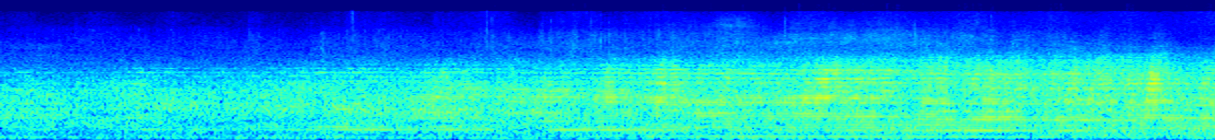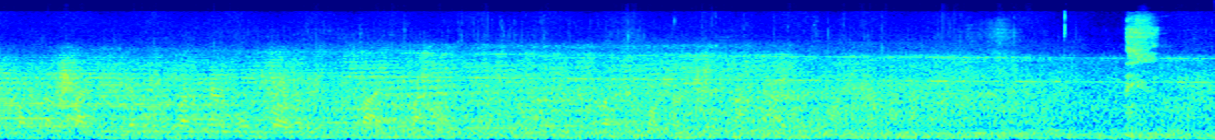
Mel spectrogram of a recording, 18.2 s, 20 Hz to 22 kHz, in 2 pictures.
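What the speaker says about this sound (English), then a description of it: "This is Delta Airlines 631 taking off to Mexico City on a 757" A Delta Airlines Boeing 757-200 jet takes off from the runway, a loud sustained engine roar that holds steady and swells slightly for the whole stretch, rumbling broadly at close range.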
